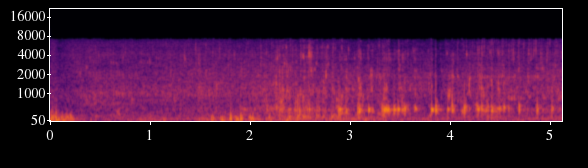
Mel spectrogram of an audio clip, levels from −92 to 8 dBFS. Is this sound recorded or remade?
recorded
